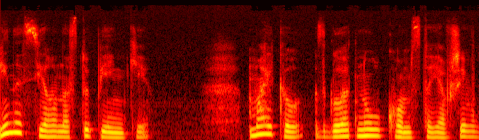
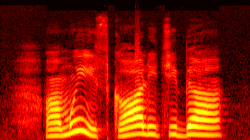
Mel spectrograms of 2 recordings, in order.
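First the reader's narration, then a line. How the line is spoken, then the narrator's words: Exclaiming. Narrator (Russian): воскликнул Дуэйн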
